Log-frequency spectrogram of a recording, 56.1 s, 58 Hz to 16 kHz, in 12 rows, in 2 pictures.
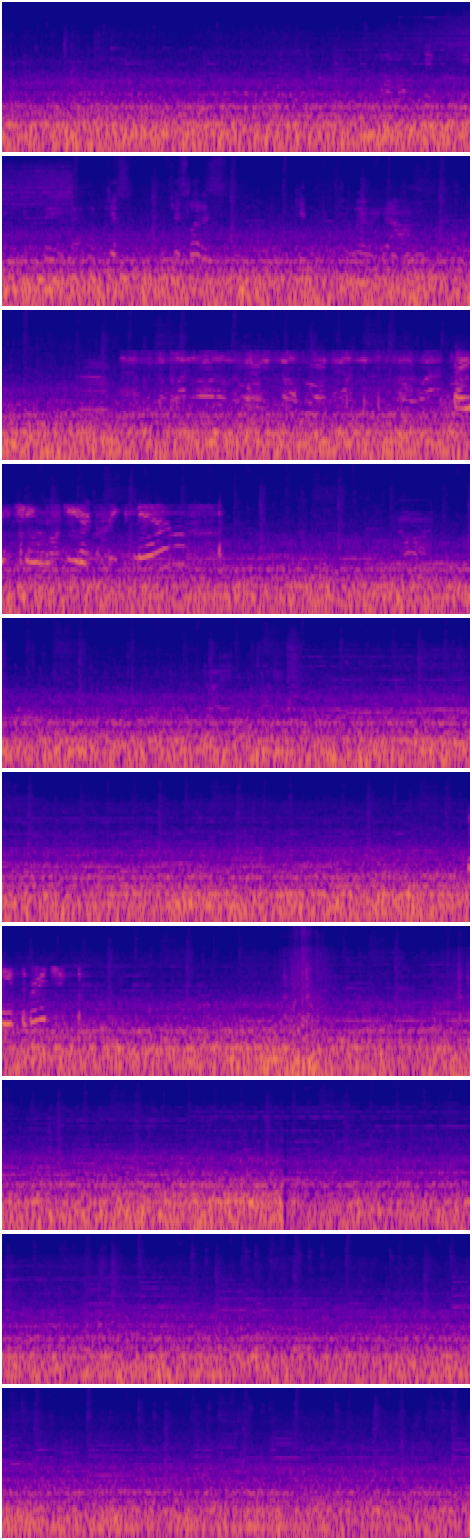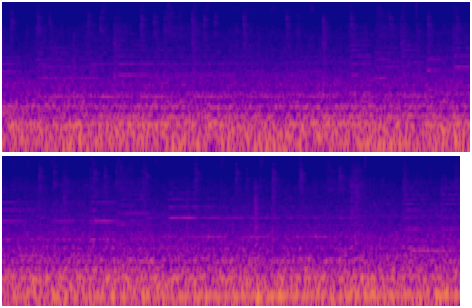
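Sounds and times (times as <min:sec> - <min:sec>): background music: 0:00.0 - 0:56.0
road and engine rumble in cabin: 0:00.0 - 0:56.0.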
